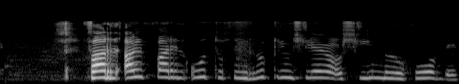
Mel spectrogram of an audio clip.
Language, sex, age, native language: Icelandic, male, 12, Icelandic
